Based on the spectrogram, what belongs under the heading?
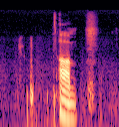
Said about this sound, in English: Excuse me, I'm coughing because I have something in my throat.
